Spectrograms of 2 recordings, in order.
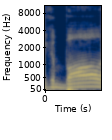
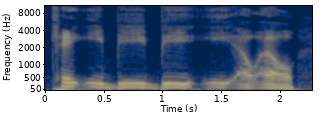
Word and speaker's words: Kebbell: I always say Cabal, but it's not right. It's Kebbell, which is Kebbell or Kebbell.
